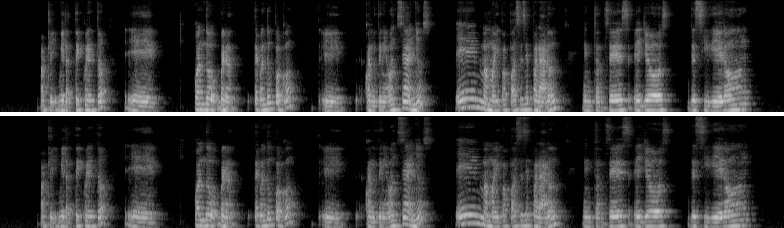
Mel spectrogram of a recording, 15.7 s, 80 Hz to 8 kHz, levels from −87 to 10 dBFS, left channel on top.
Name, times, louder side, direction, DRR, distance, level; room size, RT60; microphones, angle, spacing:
voice 1, 0.8-2.2 2.5-3.1 3.9-4.7 5.1-5.9 6.4-6.9 7.3-8.6 9.1-11.2 11.7-13.4 13.8-14.9, left 3 dB, 80° left, 0.7 m, -23 dB
9.3 x 6.2 x 3.6 m
head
